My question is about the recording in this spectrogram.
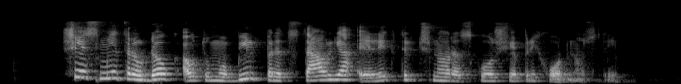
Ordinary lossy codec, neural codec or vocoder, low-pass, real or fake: none; none; none; real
